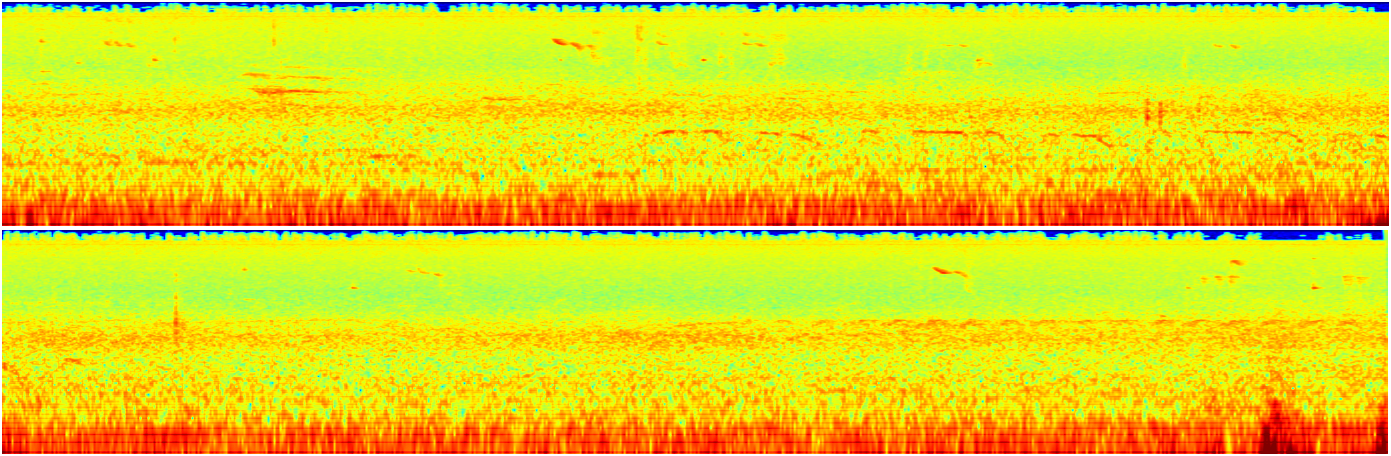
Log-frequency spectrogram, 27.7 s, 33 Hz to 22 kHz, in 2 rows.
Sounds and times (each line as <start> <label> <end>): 2.4 Robins 4.0
4.8 Robins 15.1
